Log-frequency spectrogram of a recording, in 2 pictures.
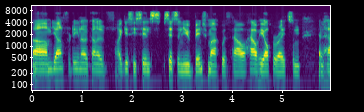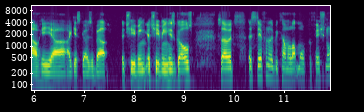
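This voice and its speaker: In a New Zealand accent, the speaker talks at a fairly quick pace with monotone, flat intonation. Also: man, medium pitch for a man. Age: 30s. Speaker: professional triathlete. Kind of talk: casual interview.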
